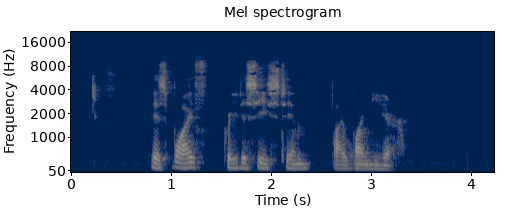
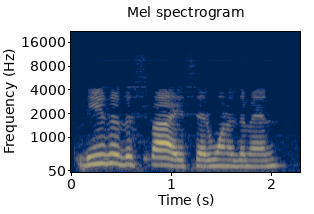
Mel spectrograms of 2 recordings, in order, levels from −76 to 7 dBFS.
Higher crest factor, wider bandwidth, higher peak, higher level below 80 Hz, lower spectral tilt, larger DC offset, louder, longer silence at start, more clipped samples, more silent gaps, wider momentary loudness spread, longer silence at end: about the same, 20 dB vs 16 dB; second, 11.5 kHz vs 13.5 kHz; second, -14 dBFS vs -6 dBFS; second, -76 dBFS vs -58 dBFS; second, -3 dB/octave vs -7.5 dB/octave; neither; second, -31 LUFS vs -22 LUFS; first, 0.2 s vs 0.05 s; neither; neither; first, 16 LU vs 10 LU; first, 0.9 s vs 0.2 s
